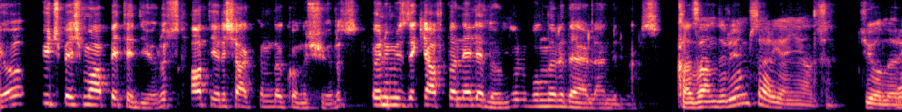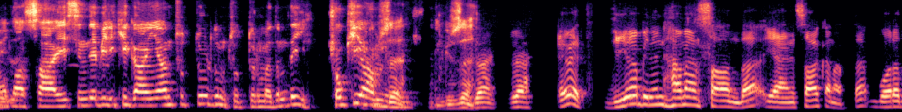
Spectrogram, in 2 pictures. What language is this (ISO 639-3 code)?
tur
